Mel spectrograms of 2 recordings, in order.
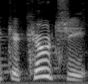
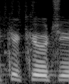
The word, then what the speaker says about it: Kikuchi: the board the Yankees are targeting you say Kikuchi and yes that is how you pronounce it you say Kikuchi I say Kikuchi as well left-handed Japanese pitching prospect is available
